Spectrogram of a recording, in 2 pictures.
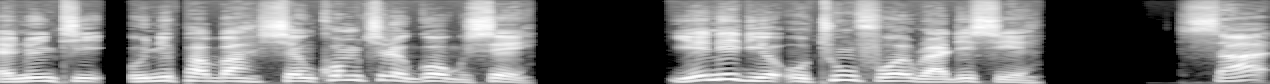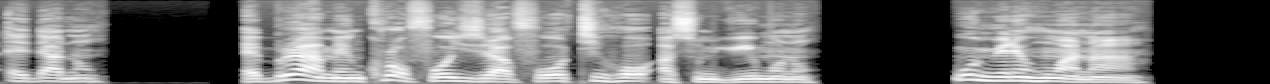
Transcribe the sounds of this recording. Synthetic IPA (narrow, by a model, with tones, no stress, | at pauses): ɛ˨nʊ̃˦n̩˦tʰi˦o˨nĩ˦pʰa˦ba˦ɕɛ˨ŋ̩˨kʰɔ̃˦mt͡ɕʰɪ˦ɾɛ˨ɡɔ˦˨ɡsɛ˦ | jɛ˨˦nɪ̃˦dɪ˨ɛ˨ʔɔ˨tʰũ˦mfʊ˨ɔ˦æ˨wu˨ɾa˨dɪ˦sɪ˨ɛ˨ | saː˨˦ʔɛ˨da˨nʊ̃˦ | ɛ˨bɾa˦ã˨mɪ̃˨ŋ̩˨kʰɾɔ˦˨fʊ˨˦ɔ˦i˦s̬ɾa˨lfʊ˨˦ɔ˦tʰɪ˦ɦɔ˦ʔa˨sʊ̃˨m˨d͡ʑᶣɥe˦mʊ̃˦nʊ̃˦ | wɔ˦˨ɲᶣɪ̃˦nɪ̃˦ɦʊ̃˦a˨nãː˦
